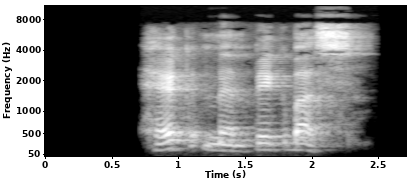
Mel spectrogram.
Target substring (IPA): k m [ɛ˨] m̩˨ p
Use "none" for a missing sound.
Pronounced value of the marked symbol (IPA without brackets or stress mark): ɛ˨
